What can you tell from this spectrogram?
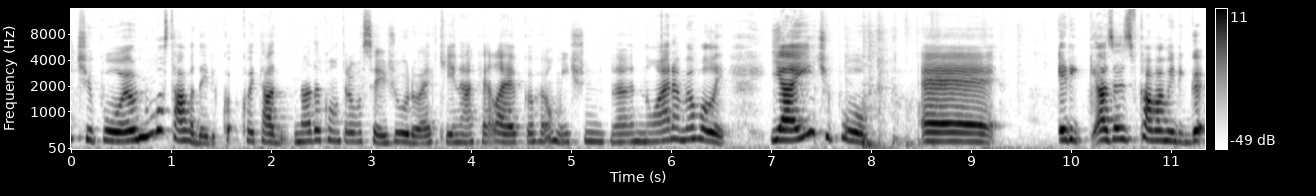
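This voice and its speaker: This is a woman in her thirties from Brazil, chatting as a channel co-host with a high, bright voice. She tells her stories in an animated, quick way. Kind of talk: casual chat.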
